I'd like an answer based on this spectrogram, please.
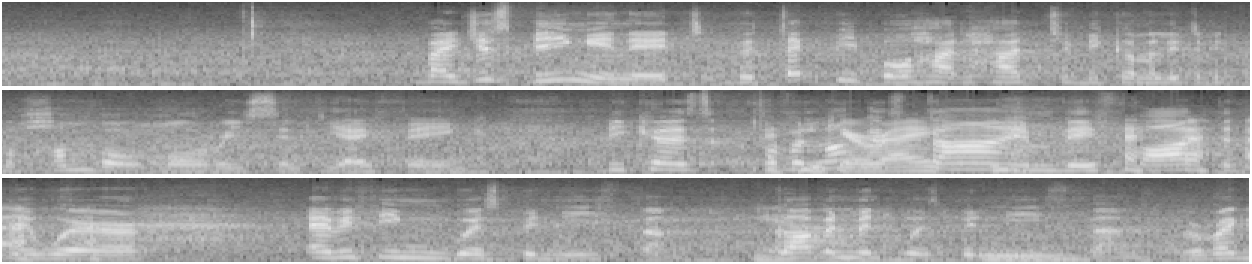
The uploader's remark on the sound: Live from Consensus 2023 in Austin, Texas.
